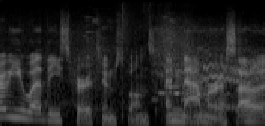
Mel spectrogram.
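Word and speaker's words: Enamorus: Enamorous. Oh, not Eternatus. Enamorous. My bad, my bad. Yeah. Eternatus is from Sword and Shield. I just said the wrong word, but you're right. It's Enamorous.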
